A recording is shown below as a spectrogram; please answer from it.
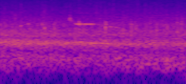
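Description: Large football stadium crowd cheering a home goal: a steady wall of crowd noise with no single voice standing out.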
